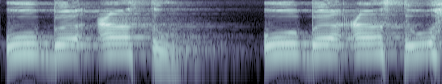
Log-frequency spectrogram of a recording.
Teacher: ba sukun qalqalah sugroh karena mati asli di tengah-tengah kalimat, kita pantulkan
